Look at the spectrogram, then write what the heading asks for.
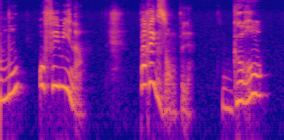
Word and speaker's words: gros: Par exemple, gros. Quel est le féminin de gros? Gros. C'est grosse. Grosse. On entend le son S au féminin. Donc, il faut ajouter un S à la fin de gros.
